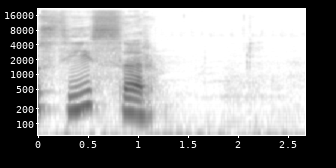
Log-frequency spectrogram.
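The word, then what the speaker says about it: scissor: पढ़ रहे हैं, तो सी सर, जेड को सा पढ़ दिए, यू को आ पढ़ दिए, और ई साइलेंट है, आर को रा पढ़ दिए, तो सीसर, इस तरह से सीसर पढ़ाएगा।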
